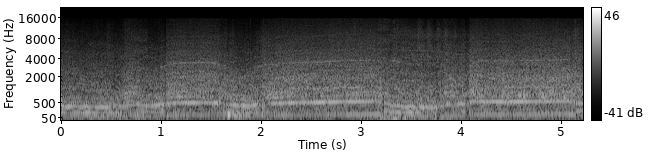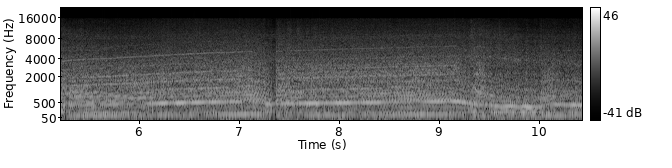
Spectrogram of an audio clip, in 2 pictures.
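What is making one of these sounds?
A racing car engine roars loudly, revving up through the gears with short drops between shifts.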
